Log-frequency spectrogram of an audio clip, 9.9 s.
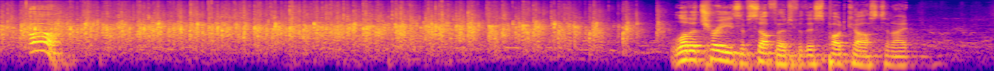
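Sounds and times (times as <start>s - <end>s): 
audience applause: 0.0s - 6.7s
speech: 0.3s - 0.7s, 6.8s - 9.2s.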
